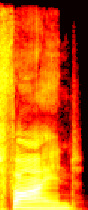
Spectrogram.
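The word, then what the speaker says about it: Fynd: I'm going to say it and I'm going to spell it. Okay, great. Nature's find. Find spelled F Y N D.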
